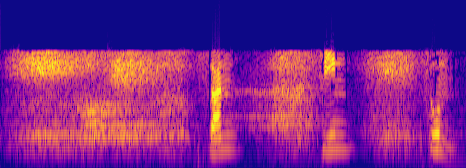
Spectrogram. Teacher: اس کو باریک پڑھیں گے اور سیٹی کی آواز میں پڑھیں گے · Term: سین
